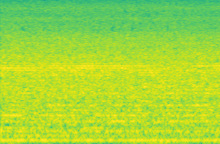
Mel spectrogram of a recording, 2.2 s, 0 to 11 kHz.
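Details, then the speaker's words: 2007 Holmes 12-inch desk fan HDF-1209, cleaned and serviced, on high speed: steady, even rush of air like a blizzard fan, no ticking, rubbing or wobble; 16-inch motor drives a 12-inch blade; normal running. "it's the same thing with the high speed really sounds like a blizzard fan here yeah not really"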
